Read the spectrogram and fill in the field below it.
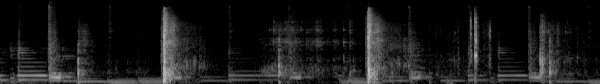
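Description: Beretta 688 over-and-under shotgun fired at clay targets, including a midi and an orange standard: two sharp, loud shots about two seconds apart, each with a short outdoor echo, followed by softer clicks and clacks of handling.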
